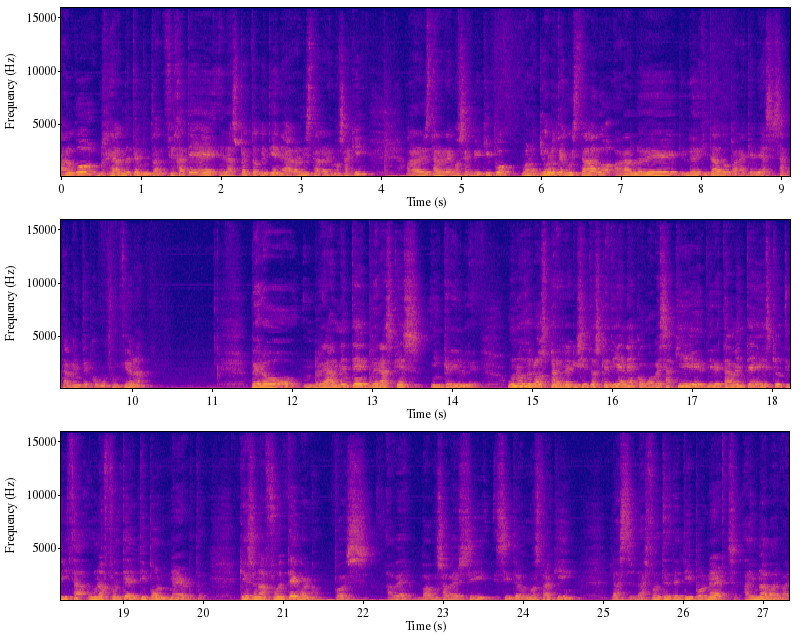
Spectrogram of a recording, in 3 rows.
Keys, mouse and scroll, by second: 1.7-2.7 scroll down 1, 18.1-19.1 scroll down 2, 23.7 click.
